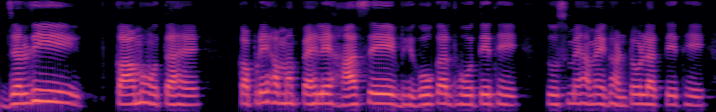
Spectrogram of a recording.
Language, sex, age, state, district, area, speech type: Hindi, female, 60+, Madhya Pradesh, Jabalpur, urban, spontaneous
